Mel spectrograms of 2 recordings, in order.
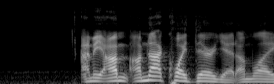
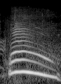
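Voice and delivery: loud, very high-pitched whoop; wild falsetto whoop; 10 dB louder than usual. Real, not acted. Whoops during game combat.

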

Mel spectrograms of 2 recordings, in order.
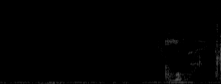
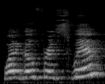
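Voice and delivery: high, loud storybook duck; duck's invitation; 7 semitones higher, 17 dB louder than usual. A narrator's reading. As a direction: ask eagerly as the duck. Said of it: "called the duck".

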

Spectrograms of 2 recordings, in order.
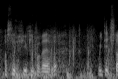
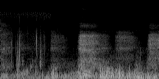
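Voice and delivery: long tired sigh; 3 semitones lower than usual. Real, not acted. Tired runner on hot hill.

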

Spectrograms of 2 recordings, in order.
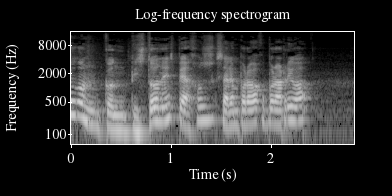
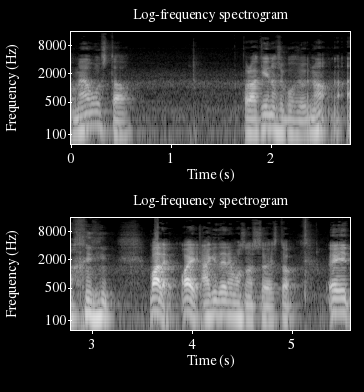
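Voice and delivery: usual speaking voice

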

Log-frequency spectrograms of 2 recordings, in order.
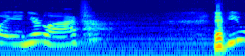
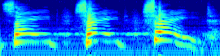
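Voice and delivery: "saved" repeated, rising higher and louder; building exclamation; 5 semitones higher, 5 dB louder, much slower than usual. Real, not acted. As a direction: build "saved, saved" into a loud, high cry.

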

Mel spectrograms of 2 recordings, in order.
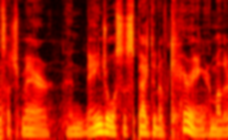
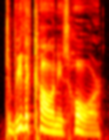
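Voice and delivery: high, very loud accusation; loud, bitter protest; angry shout; 6 semitones higher, 15 dB louder than usual. A narrator's reading. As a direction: throw it out as an outraged shout. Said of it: "her father shouted".

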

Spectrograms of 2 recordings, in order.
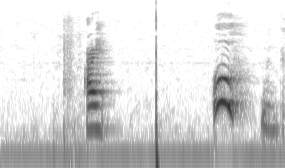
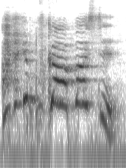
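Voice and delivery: high, loud, slowed cry of defeat; dismayed shout; 12 semitones higher, 4 dB louder, slower than usual. Real, not acted. Player caught by cops, dismayed high shout. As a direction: wail it out, caught at last.

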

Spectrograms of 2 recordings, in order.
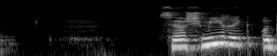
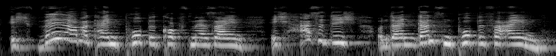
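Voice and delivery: trotzige Prinzessin; 6 semitones higher, 4 dB louder than usual. Acted.

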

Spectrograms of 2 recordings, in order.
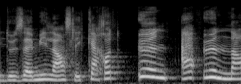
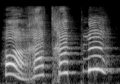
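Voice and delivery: high, loud urgent mole cry; Tom crying out; 13 semitones higher, 7 dB louder than usual. Acted. Tom urging Grumbo to chase the rabbit, high loud cry. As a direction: call after the runaway rabbit. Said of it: "s'écrie Tom".

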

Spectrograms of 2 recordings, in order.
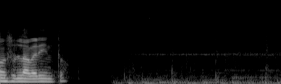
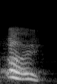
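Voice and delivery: quick higher startled yelp; startled cry; 7 semitones higher, 5 dB louder than usual. Real, not acted. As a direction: flinch out loud at the scare. Jumpscare in horror game.

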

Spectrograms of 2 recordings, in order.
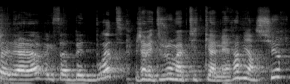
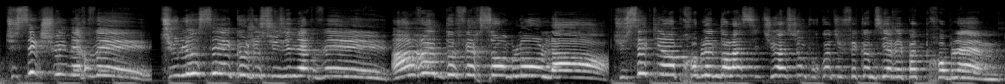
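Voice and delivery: scolding; 6 semitones higher than usual. Pretend. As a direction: tell them off, stop pretending. Scolding imagined staff. (reproche aigu et lent)

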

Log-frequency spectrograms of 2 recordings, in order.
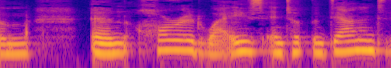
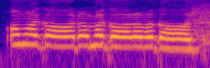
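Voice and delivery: scared; 5 semitones higher, 4 dB louder than usual. Real, not acted. Scared on ladder near skull.

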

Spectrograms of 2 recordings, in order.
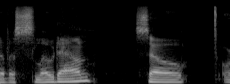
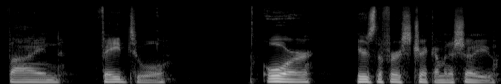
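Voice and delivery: usual speaking voice

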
